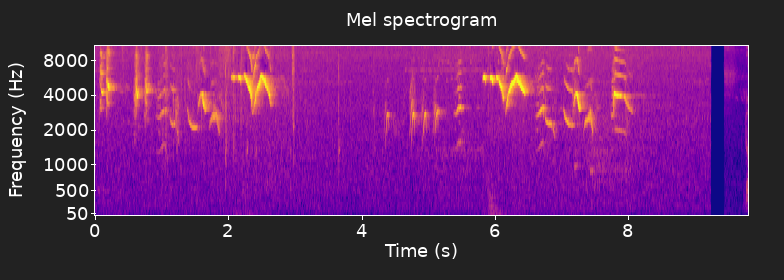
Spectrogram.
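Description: A robin sings varied, thin, high warbled phrases with quick trills and slides. Each burst is separated by short pauses, against a quiet outdoor background.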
